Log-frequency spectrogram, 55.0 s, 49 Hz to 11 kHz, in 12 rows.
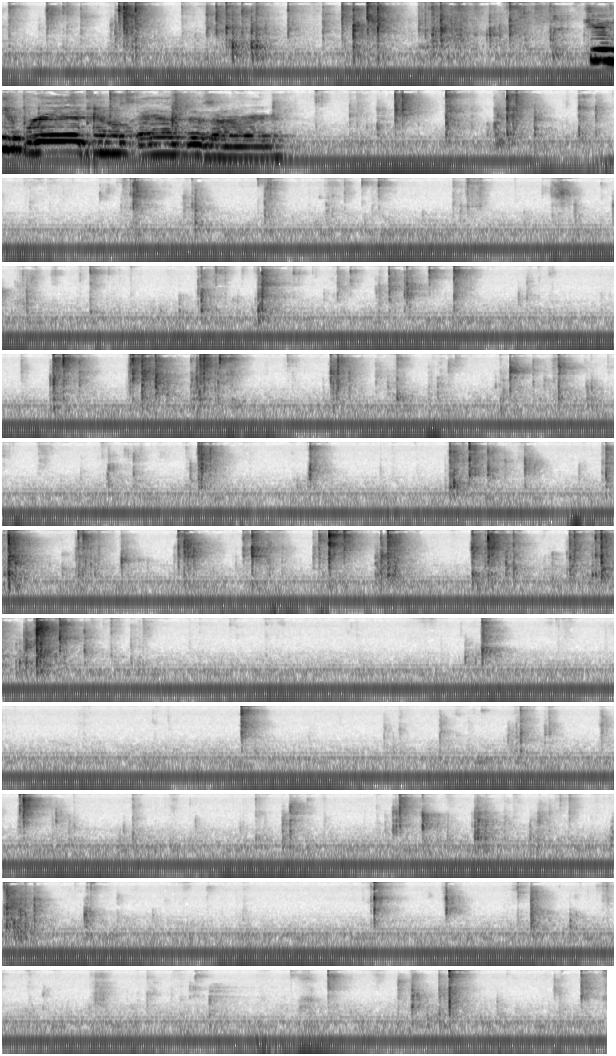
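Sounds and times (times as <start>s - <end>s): paper packet crinkling: 0.0s - 34.2s.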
